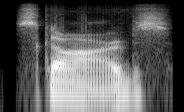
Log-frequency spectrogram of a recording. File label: "scarves", American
